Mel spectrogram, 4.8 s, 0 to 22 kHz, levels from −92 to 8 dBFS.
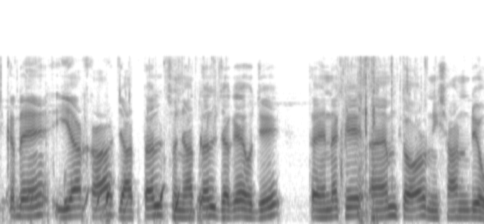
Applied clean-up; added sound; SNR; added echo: neural mask model RNNoise.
